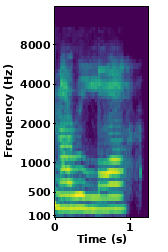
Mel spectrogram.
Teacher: the Allah is said with a full mouth, and if it has a kasra, then it's said with an empty mouth. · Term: thick sound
